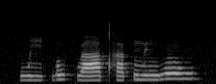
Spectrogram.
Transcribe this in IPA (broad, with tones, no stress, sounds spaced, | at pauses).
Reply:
w iː˨ k̚ o˧ w kʷ aː˨˧ t̪ʰ ɐ˨˥ k̚ m ɪ˧ ŋ w o˥ w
